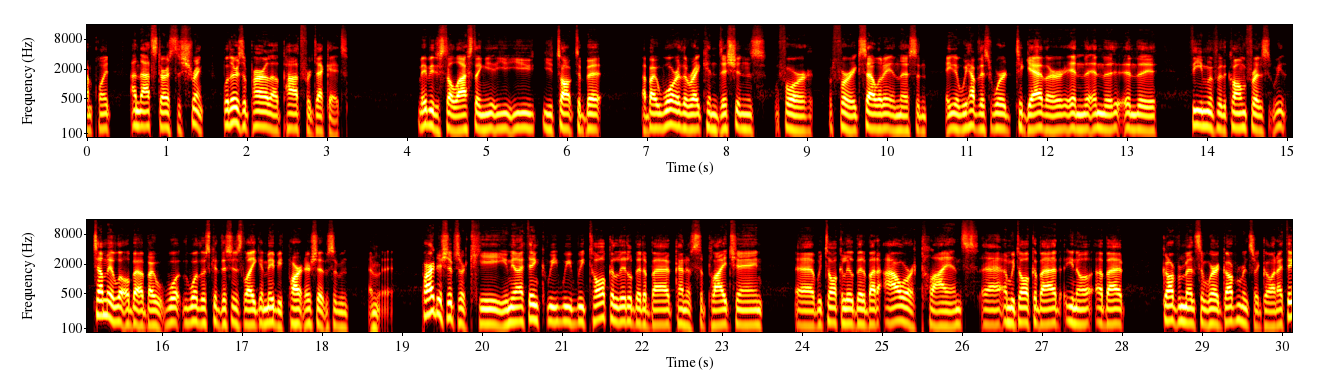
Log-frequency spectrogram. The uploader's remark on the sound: Recorded live at ADIPEC 2023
